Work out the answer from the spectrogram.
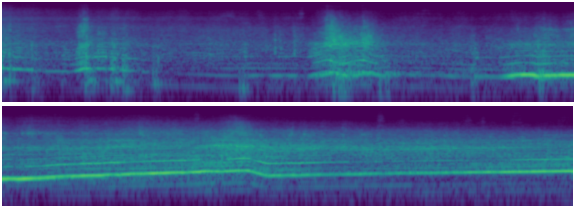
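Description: Performance car engine: a couple of short revs, then hard acceleration about five seconds in, its pitch climbing steadily. Pitch drops sharply at an upshift about eight seconds in, then climbs again in the next gear.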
